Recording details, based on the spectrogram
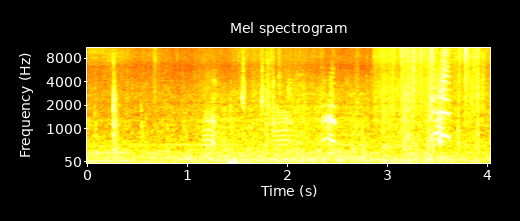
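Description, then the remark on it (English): Urban geese near their nests honk in short, harsh bursts, a few scattered calls growing louder toward the end, over a steady rumbling background noise with no talking. “Urban geese will nest just about anywhere, under bridges or piers, or in clusters of cattails along shore.”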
